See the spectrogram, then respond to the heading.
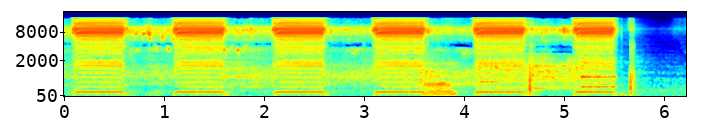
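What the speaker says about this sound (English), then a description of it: "My alarm." An alarm buzzer sounds in six loud, evenly spaced harsh electronic blasts, each about half a second long with short gaps between, then cuts off into near silence.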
